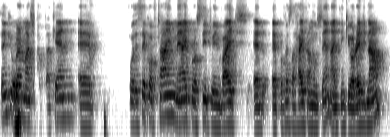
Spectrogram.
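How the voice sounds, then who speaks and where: A man's voice: medium pitch, steady tone, brisk, pushed and bright. A man chairing an online medical session, courteously inviting the next presenters with hesitant uhs. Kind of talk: formal chairing. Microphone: video call. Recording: echoey room on a call.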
